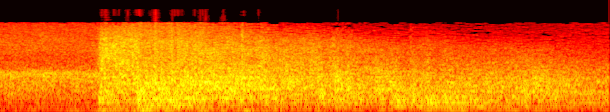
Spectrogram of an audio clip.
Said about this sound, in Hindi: इतने में जोरों की बिजली कड़की।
